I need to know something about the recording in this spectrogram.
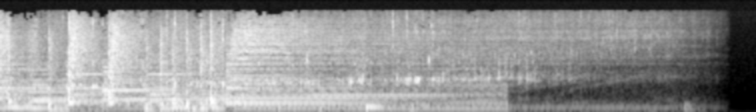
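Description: Fizzy lemonade pours into a glass, a bright splashing stream with rising tone as it fills, then a brief settling fizz before it cuts off. No voices.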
